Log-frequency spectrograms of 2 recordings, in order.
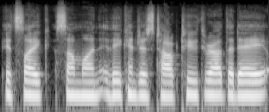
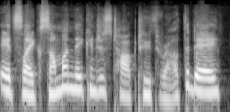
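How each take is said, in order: First: It is read flatly, without emphasis. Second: It is read with strong emphasis on key words.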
